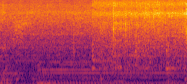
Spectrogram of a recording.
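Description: Dried chilies and cumin seeds sizzle loudly and continuously in a hot pan during taco prep, with slight stirring and no voices.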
